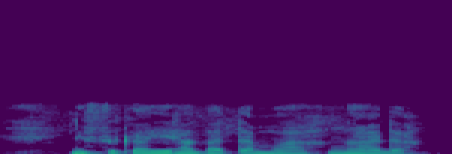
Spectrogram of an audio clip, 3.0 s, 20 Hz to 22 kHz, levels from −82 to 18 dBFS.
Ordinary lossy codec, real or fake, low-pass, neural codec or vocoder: Opus, 64 kbps; fake; 7.2 kHz; codec, 16 kHz in and 24 kHz out, 2.2 kbps, FireRedTTS-2 codec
